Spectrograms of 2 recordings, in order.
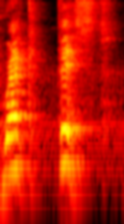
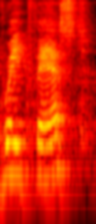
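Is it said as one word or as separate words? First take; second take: one word; separate words. First: It is said as one joined word. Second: It is said as two separate full words. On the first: The speaker calls it right. "You get breakfast" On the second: The speaker calls it wrong. "you don't get break fast"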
